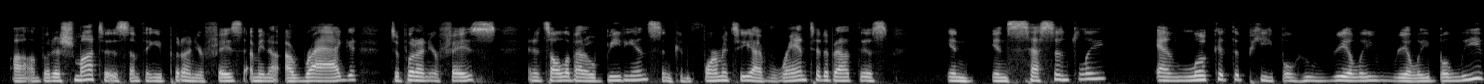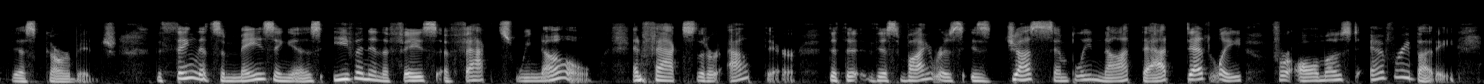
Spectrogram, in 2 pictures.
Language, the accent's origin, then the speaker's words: English; Colorado, United States; In my home state of Colorado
